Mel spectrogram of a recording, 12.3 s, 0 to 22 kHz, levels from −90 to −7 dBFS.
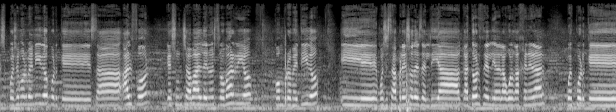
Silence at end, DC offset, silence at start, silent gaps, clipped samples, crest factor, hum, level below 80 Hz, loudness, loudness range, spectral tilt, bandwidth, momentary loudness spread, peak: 0 s; 0.2%; 0 s; none; under 0.1%; 18 dB; none; -50 dBFS; -19 LUFS; 2 LU; -3.5 dB/octave; 19.5 kHz; 8 LU; -2 dBFS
